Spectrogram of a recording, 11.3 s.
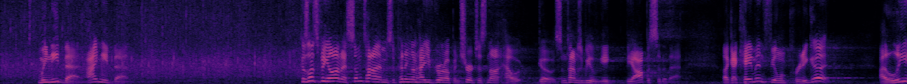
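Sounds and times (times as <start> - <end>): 
audience applause: 0.0 - 4.2
speech: 0.5 - 1.7, 3.8 - 11.3.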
